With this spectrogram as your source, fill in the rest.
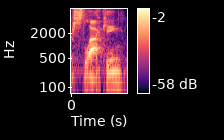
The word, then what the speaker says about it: Slaking: Pokemon in that generation do I like to say slaking or slacking I know it's supposed to be slacking because it's slacking off but I I cannot call it a slacking and I can't call it a slacko either like I know that's how it's pronounced and I know that's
